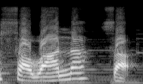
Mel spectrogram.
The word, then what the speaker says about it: sabana: Si yo digo sabana va es aquí la célónica en va y es un terreno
